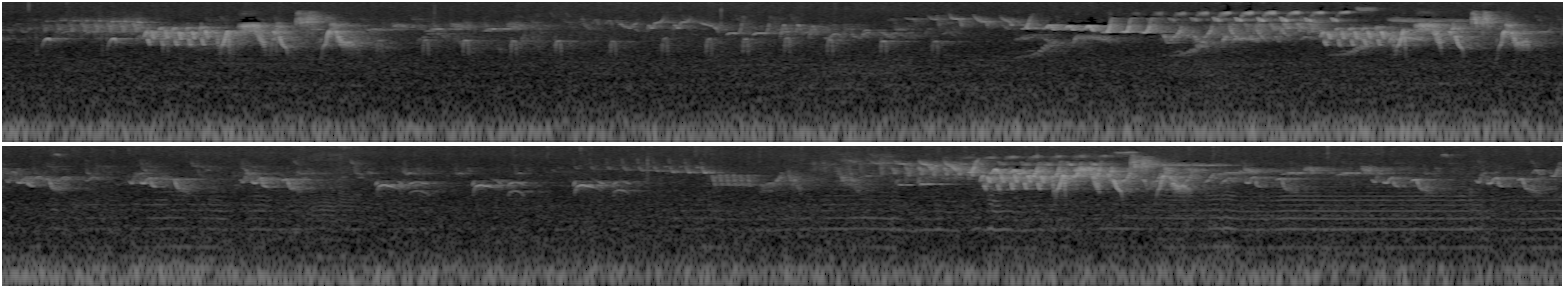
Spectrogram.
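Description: Songbirds singing, many overlapping chirps, trills and repeated notes, over a low steady rumble.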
